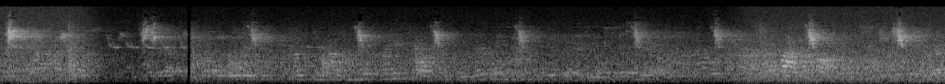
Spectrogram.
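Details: Eurasian tree sparrows in Ubon Ratchathani, Thailand, 10 May 2020, where the species is a very common resident. Bright, clipped chirps repeat roughly every second for about nine seconds, with a low, steady background hum beneath.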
